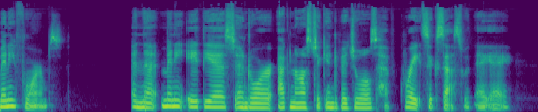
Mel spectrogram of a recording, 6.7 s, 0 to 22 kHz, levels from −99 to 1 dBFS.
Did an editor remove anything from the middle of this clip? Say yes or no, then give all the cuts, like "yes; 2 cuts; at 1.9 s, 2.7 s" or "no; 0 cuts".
no; 0 cuts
